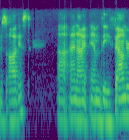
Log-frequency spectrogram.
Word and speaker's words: Auguste: the people we serve and yes you did pronounce my name correctly roy it's my last name is august and i am the founder of august research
